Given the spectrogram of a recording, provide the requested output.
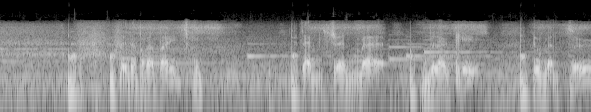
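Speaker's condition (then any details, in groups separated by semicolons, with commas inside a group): Laryngectomy; larynx removed, articulators intact, neck stoma breathing; electrolarynx or voice prosthesis, stoma occluded to speak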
